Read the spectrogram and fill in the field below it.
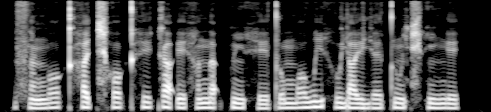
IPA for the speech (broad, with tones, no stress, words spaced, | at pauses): sʰã˨ŋɔ˦ kʰä˦˨t͡ɕʰɔ˦ kʰe˦kä˦˨ʔe˨ hã˦˨nä˦ʔ pĩ˨he˨to˦˨ mɔ˦wi˦˨ hu˦˨ja˦˨ɪ̯jɛ˦ tũ˦t͡ɕʰĩ˦ŋe˦˨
